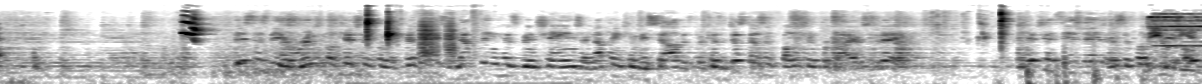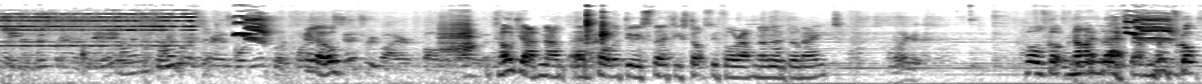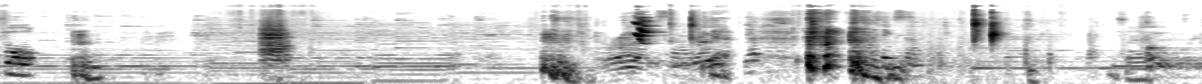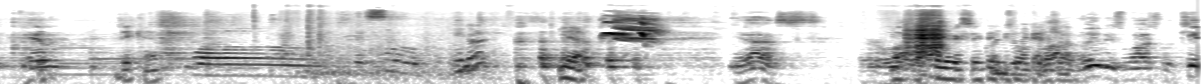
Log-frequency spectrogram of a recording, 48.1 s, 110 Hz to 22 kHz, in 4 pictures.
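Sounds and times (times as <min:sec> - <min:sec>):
faint background music: 0:00.0 - 0:48.0
television speech: 0:00.0 - 0:48.0
macaw squawking: 0:01.8 - 0:02.6, 0:03.7 - 0:04.8, 0:14.4 - 0:15.4, 0:16.4 - 0:17.1, 0:23.1 - 0:24.0, 0:26.6 - 0:27.2, 0:30.4 - 0:30.8, 0:42.1 - 0:42.8, 0:45.0 - 0:45.7.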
